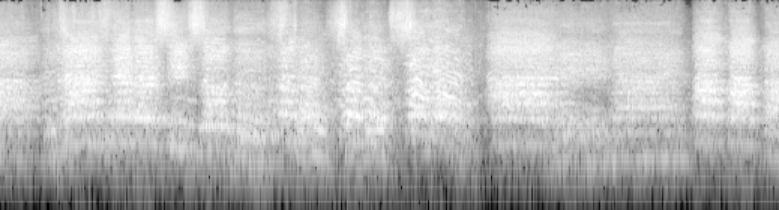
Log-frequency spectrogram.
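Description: Bar crowd, many voices shouting and singing together at once.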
